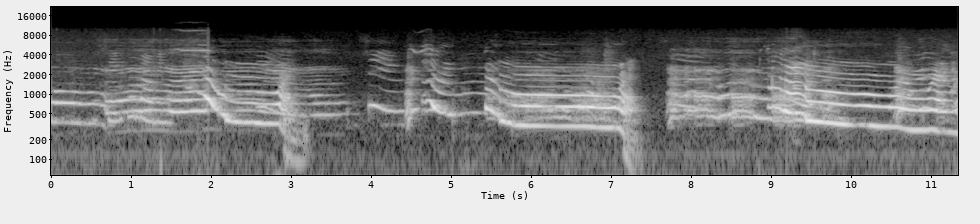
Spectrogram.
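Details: A husky/Shepherd mix with black coat howls along with dogs in long, wavering tones that slide downward, with yips and breaks between.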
